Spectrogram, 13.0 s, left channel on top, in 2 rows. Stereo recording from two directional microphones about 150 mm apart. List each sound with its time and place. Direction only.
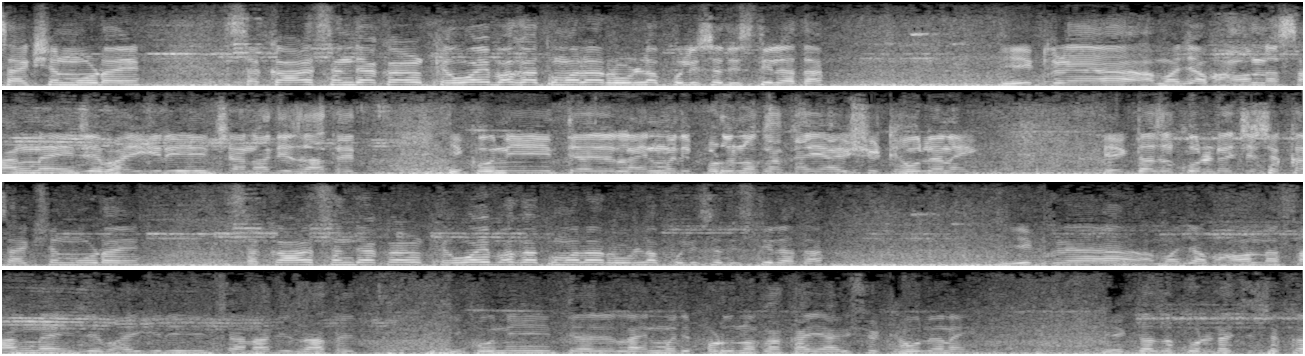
0.2 s speech: 20° left (ahead or behind)
2.0 s speech: 25° left (ahead or behind)
6.0 s speech: 35° left (ahead or behind)
8.9 s speech: 25° left (ahead or behind)
12.2 s speech: 25° left (ahead or behind)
